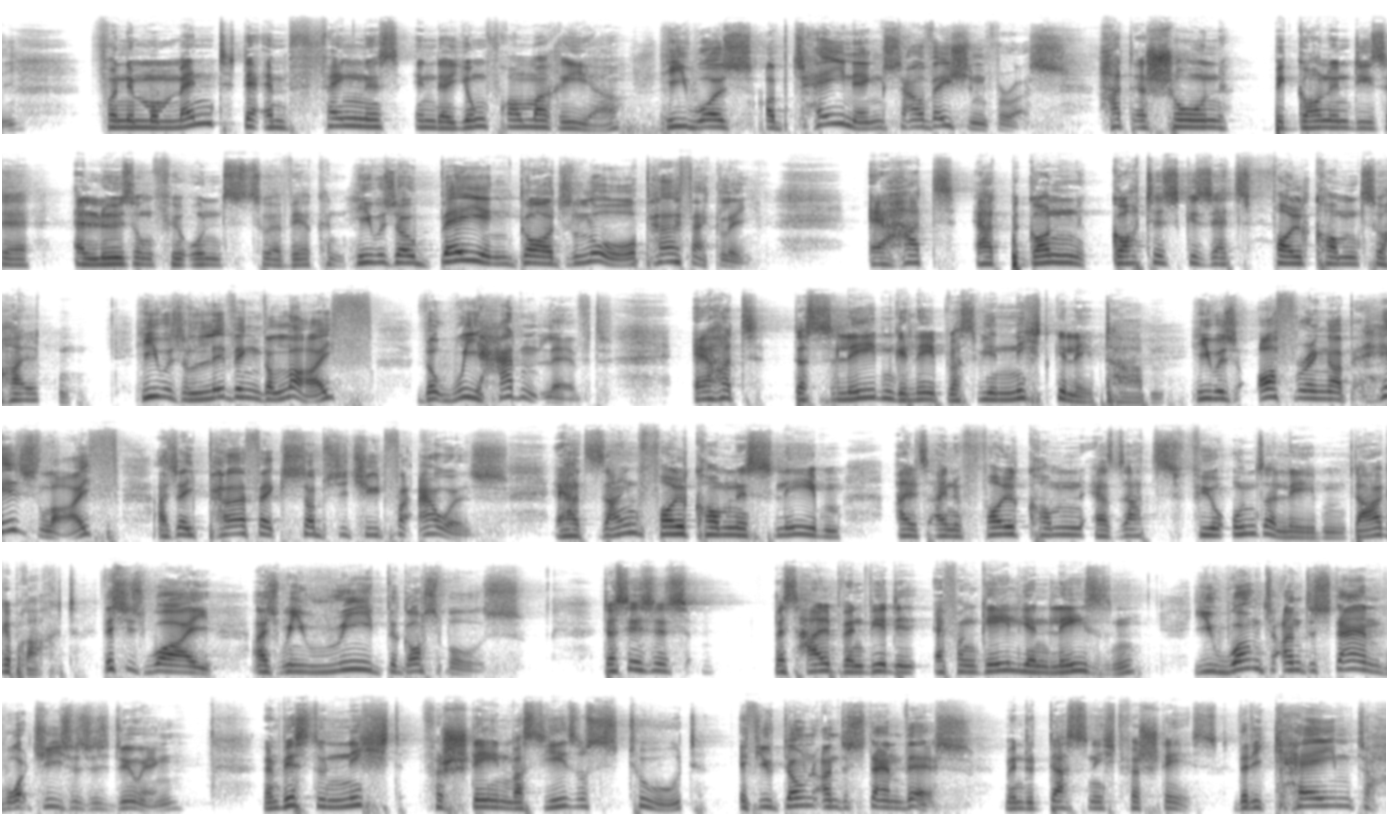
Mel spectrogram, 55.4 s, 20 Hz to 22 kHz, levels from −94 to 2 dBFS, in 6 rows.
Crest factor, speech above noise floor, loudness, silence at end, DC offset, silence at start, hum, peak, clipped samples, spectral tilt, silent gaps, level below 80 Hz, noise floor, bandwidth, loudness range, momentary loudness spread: 22 dB; 26 dB; -25 LUFS; 0 s; under 0.1%; 0 s; none; -6 dBFS; under 0.1%; -1.5 dB/octave; none; -66 dBFS; -53 dBFS; 15.5 kHz; 3 LU; 11 LU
